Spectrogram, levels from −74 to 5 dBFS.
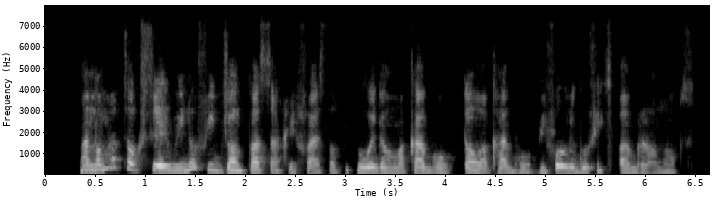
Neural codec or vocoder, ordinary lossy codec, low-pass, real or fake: codec, 24 kHz, 1 kbps, SNAC; Opus, 24 kbps; 7.2 kHz; fake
